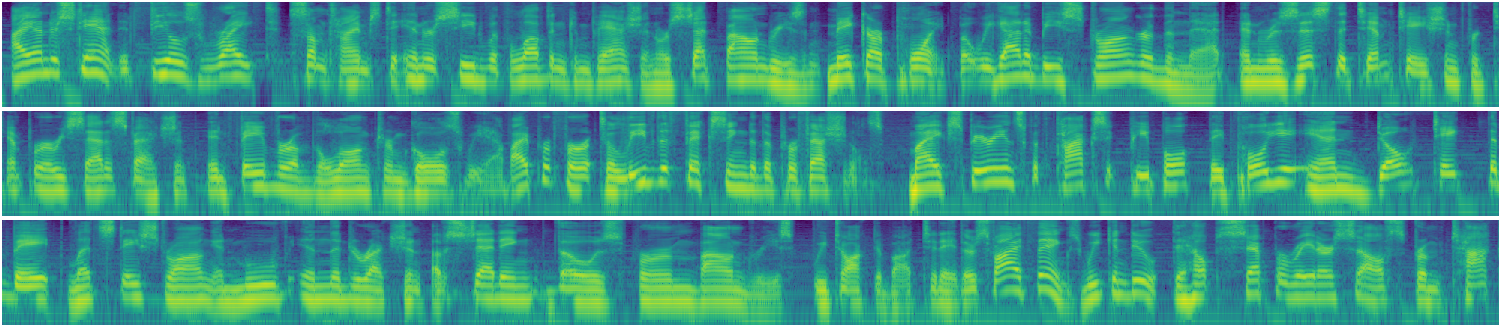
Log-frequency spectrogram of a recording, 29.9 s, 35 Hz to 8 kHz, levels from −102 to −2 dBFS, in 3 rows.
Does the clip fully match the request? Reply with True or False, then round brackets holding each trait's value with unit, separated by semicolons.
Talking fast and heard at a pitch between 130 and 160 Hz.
False (185 wpm; 135 Hz)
